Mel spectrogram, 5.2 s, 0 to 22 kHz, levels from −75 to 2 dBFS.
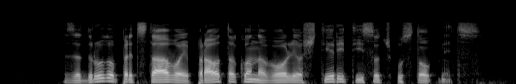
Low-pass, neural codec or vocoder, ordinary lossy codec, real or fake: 7.2 kHz; none; none; real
